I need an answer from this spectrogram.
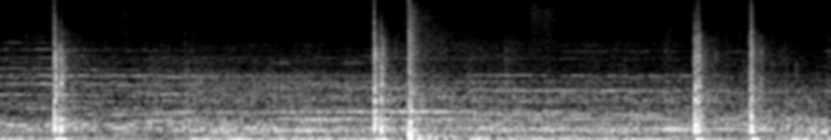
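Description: Aerial firework shells bursting with sharp bangs: one just after the start, a close pair about two seconds in and another close pair about three and a half seconds in. Music plays steadily under them.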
